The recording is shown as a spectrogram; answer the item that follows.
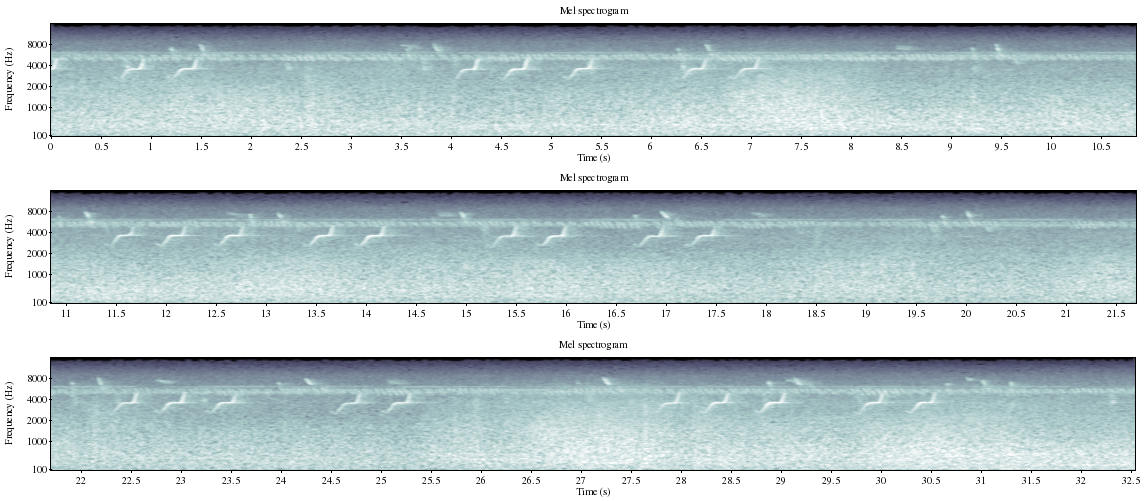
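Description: Tropical dawn ambience: a bird repeats short rising chirps in groups of three or four every few seconds over a steady high insect hum. Under them runs the wash of surf on the reef, which swells about seven seconds in and again near the end.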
